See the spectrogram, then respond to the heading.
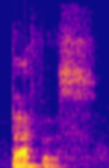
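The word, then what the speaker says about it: Bathurst: It's pronounced Baffus 1000.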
